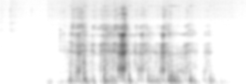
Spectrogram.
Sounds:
Laughter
